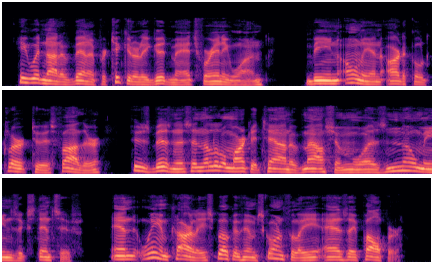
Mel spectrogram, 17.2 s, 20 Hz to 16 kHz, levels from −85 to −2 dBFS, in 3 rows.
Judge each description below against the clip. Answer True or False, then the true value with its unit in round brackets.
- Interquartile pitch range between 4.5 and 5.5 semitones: True (5.0 semitones)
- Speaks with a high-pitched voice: False (125 Hz)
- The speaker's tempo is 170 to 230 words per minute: False (155 wpm)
